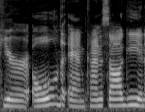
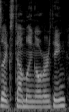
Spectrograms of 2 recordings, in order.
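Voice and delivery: ordinary delivery

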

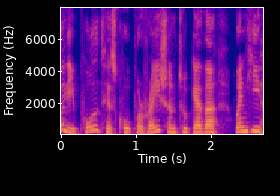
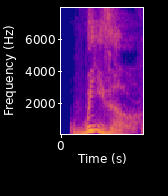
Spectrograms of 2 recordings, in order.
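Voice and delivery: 1 muttered hiss; 4 semitones lower than usual. A narrator's reading. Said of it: "Crowley hissed to himself".

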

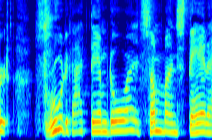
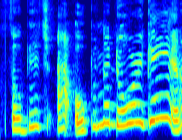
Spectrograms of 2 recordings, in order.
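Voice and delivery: ordinary delivery

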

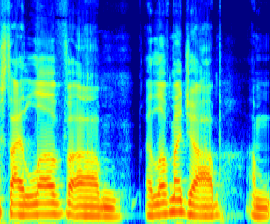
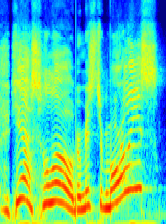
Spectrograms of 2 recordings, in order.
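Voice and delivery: much higher phone-caller voice; telemarketer; 14 semitones higher than usual. Retold or imitated. Random caller asking for the man of the house, telemarketer. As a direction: imitate a cold caller checking the name. Impression of telemarketer after pause.

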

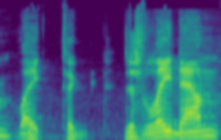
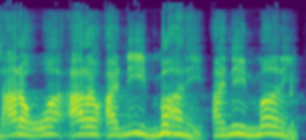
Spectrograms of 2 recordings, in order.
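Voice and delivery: higher, louder pleading; imitated desperate plea; 7 semitones higher, 5 dB louder than usual. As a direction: beg insistently like the homeless man. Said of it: "And he goes".

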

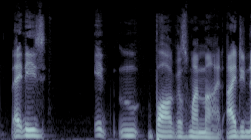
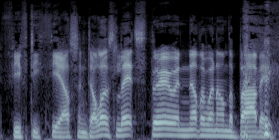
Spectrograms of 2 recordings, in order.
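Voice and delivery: hammed-up Australian accent, a bit off; 3 semitones higher than usual. Shown as a demonstration. Cohost asked for a phrase, he answers in mock Australian accent. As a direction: play the Aussie bloke at a barbecue, mock Australian. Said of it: "Wanna hear my best Australian accent?".

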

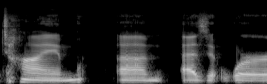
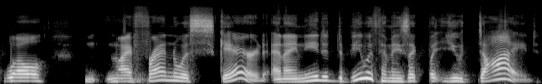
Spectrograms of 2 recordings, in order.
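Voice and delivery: choked up; 6 semitones higher than usual. Retold or imitated. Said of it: "oh, I'm gonna get so emotional".

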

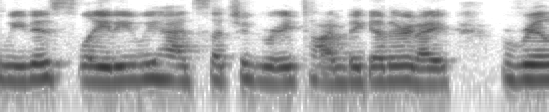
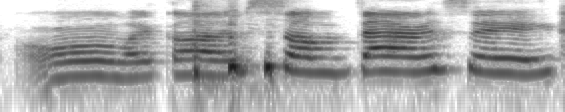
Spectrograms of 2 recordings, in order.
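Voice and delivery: embarrassed laughing; 5 semitones higher, 7 dB louder, slower than usual. Retold or imitated. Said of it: "I'm like".

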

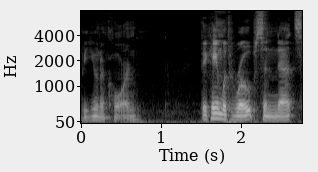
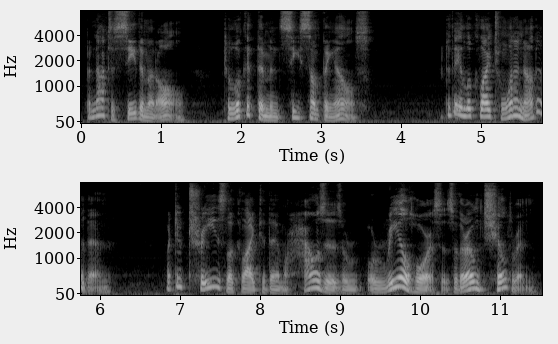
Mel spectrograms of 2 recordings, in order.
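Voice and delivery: softer, rising incredulous questions; bewildered wondering; 5 semitones higher, 3 dB quieter than usual. A narrator's reading. Unicorn wondering how men fail to see her, bewildered. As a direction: puzzle aloud, pitch swinging upward. Unicorn ponders men's blindness.

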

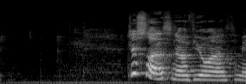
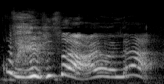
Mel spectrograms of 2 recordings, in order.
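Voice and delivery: laughing; 8 semitones higher, 7 dB louder than usual. Real, not acted. Laughing follow-up question.

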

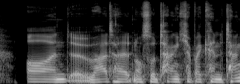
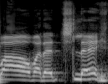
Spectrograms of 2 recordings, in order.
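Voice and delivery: sarcastic; 9 semitones higher, much slower than usual. Acted. Mocking the bad joke.

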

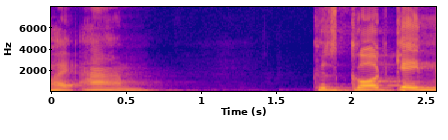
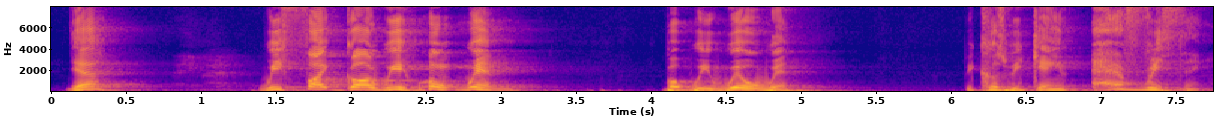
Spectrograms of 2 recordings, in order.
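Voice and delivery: ordinary talk

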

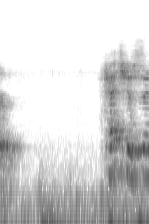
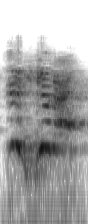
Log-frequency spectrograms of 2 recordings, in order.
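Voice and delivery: even higher, full-throated shouted question; 21 dB louder than usual. Acted. David roaring the question at Eliab. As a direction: shout it in outrage.

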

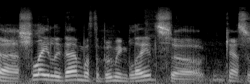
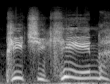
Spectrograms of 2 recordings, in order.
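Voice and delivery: sarcastic; 8 semitones higher, 7 dB louder, slower than usual. Real, not acted. Sarcastic after missing.

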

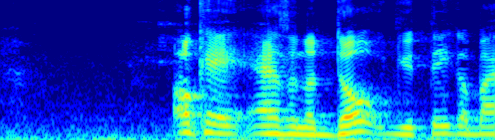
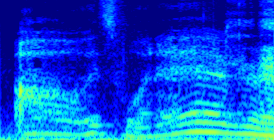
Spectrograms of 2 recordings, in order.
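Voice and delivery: low menacing line; 12 dB quieter, slower than usual. Retold or imitated. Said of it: "I was like".

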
